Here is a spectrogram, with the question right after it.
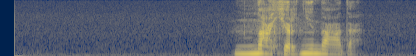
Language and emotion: Russian, angry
